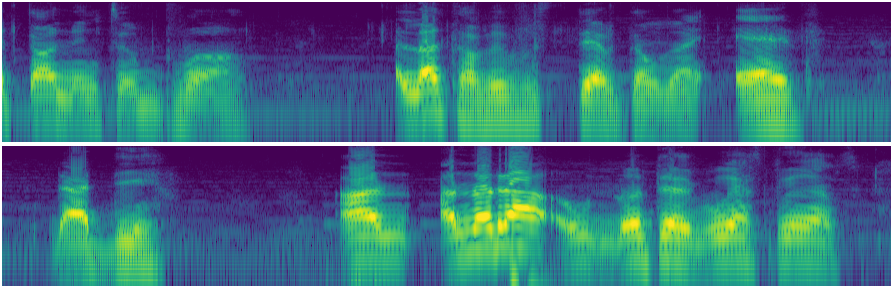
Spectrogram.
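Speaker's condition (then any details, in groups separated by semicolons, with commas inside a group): Cerebral palsy; limits movement and coordination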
